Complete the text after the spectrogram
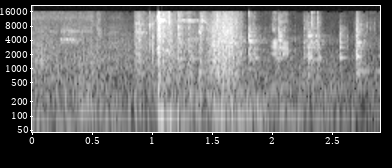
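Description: A large gun fires with a heavy boom that rumbles away.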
